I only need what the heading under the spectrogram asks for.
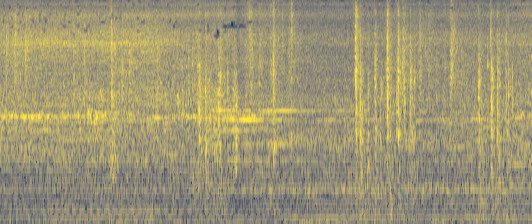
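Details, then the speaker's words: Hoshizaki ice maker after thermal expansion valve (TXV) replacement and restart in ice mode: steady low hum with sharp cracks and clatter as good-looking ice releases and falls; harvest works normally. "And it's gonna go and do its thing. Dropping. Made something. That's some good looking"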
